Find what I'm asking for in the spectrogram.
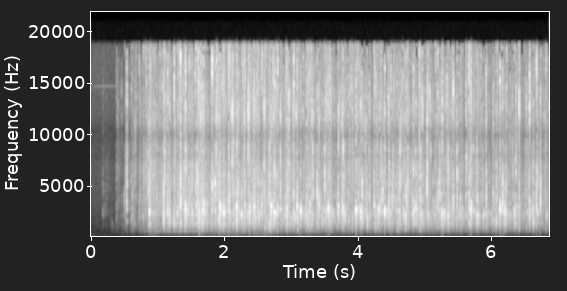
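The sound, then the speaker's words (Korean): Audience applause at a youth church gathering, rising quickly from quiet into dense, steady clapping from many hands that holds at an even level for several seconds. “박수 쳐주고 싶지 않아?”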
